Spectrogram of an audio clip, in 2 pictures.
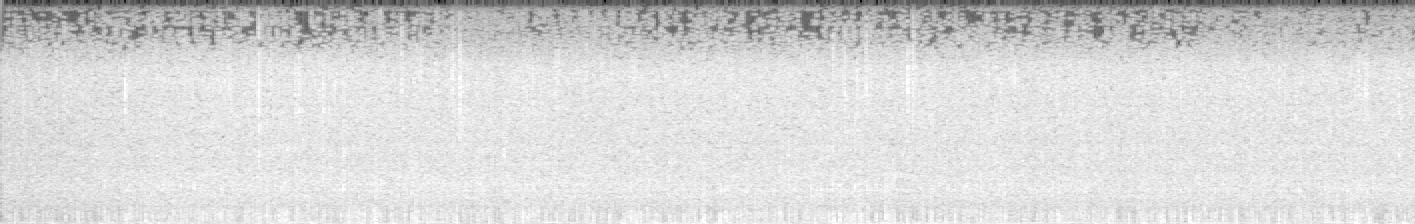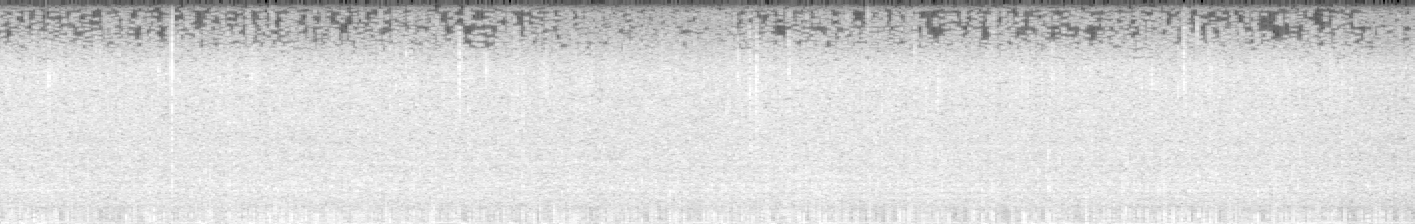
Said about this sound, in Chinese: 那就是可以听听看那个雨水打在帐篷上面的声音。我自己是觉得不会到吵啦，但是对于有些比较浅眠的人，可能真的是蛮困扰的。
